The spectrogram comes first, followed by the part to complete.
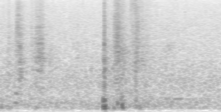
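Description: A child bouncing on a trampoline: a few short soft thumps and rustles from the mat, with a quick cluster of three about a second in as she goes into a flip.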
